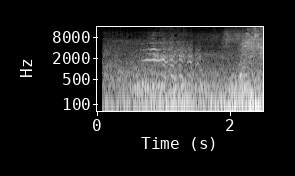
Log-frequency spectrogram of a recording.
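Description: A horse whinnying, a shrill wavering call lasting under a second, over a steady low rumble.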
